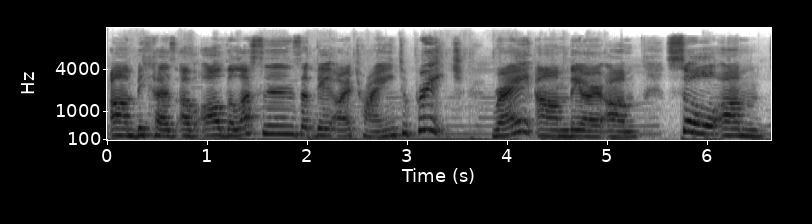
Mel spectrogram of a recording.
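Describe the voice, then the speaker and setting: A woman's voice: mid-range voice, lively intonation, takes it slowly, fairly bright tone, faint music behind. A woman co-hosting a radio show in a casual, explanatory way, restating points for emphasis. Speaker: radio talk show co-host.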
